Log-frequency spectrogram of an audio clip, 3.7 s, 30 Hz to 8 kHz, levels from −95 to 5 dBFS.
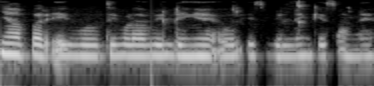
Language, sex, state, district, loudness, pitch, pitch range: Hindi, female, Bihar, Supaul, -22 LUFS, 220 Hz, 215-225 Hz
